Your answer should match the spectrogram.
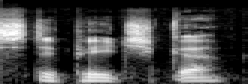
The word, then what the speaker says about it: Stupichka: Is the way you pronounce it. I do remember that. Yes. And he told us it was Stupichka.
